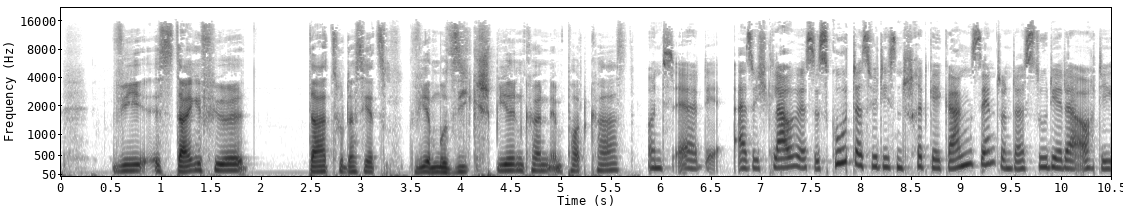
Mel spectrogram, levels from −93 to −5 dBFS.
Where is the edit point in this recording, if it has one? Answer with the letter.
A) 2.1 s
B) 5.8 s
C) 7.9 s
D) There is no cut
B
